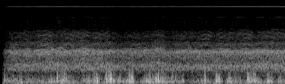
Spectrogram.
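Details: Flocks of geese landing at Cameron Prairie National Wildlife Refuge, Cameron Parish, Louisiana: a dense, unbroken chorus of countless overlapping honks forms a steady din, with irregular low thumps and rumble underneath.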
